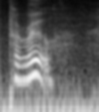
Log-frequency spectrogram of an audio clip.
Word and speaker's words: Peru: thing happens with Peru you hear the Glide at the end Peru now some people will try to sound more Spanish when they say Peru and more Portuguese when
